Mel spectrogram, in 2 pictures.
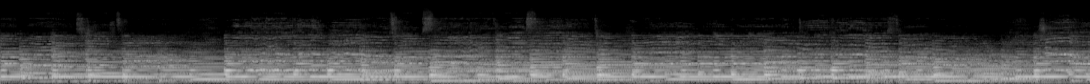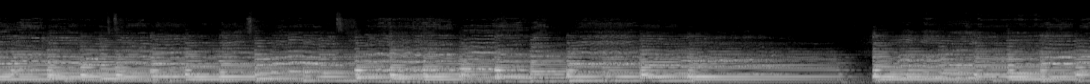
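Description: Piano music that fades out about three-quarters of the way through, then starts again abruptly a couple of seconds later.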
